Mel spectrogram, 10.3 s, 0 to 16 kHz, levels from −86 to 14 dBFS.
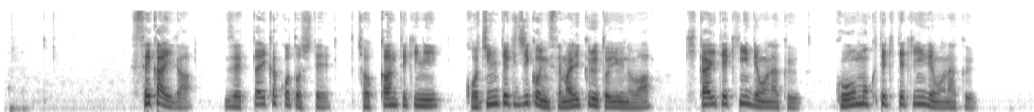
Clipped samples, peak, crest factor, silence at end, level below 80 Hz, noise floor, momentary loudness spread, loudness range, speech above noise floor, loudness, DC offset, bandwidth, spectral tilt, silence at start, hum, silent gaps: under 0.1%; 0 dBFS; 22 dB; 0.6 s; -62 dBFS; -76 dBFS; 16 LU; 3 LU; 54 dB; -21 LUFS; under 0.1%; 11.5 kHz; -5.5 dB/octave; 0.1 s; none; none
